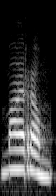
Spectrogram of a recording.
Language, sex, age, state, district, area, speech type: Tamil, female, 30-45, Tamil Nadu, Theni, urban, read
